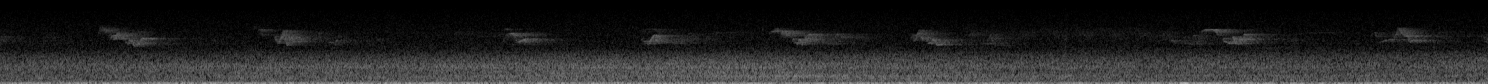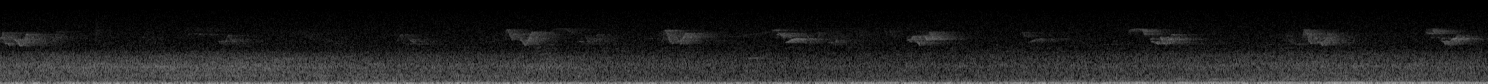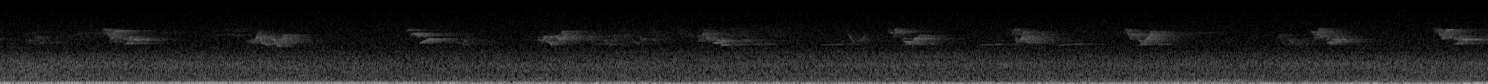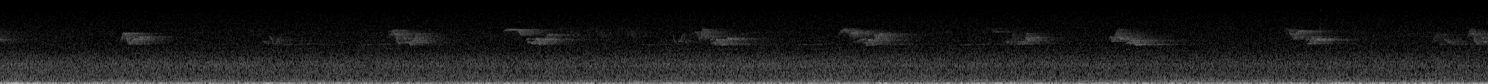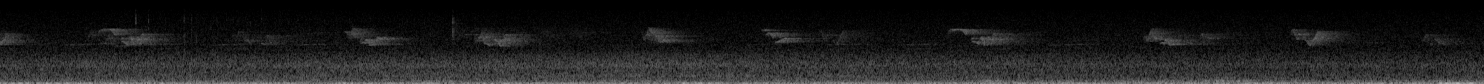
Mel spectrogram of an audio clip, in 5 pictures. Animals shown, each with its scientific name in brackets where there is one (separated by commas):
Red-eyed Vireo (Vireo olivaceus), Red-breasted Nuthatch (Sitta canadensis), Ovenbird (Seiurus aurocapilla), Eastern Wood-Pewee (Contopus virens)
